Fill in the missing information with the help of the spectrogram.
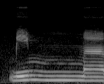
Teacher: mimma dileburkan, nunnya ini seperti hilang begitu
